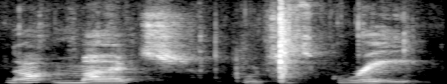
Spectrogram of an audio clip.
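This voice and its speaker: A woman's voice: on the high side, fairly even intonation, takes it slowly, noisy background. A woman doing a casual astrology and tarot reading for her viewers, chatty and slangy, laughing often and acting out reactions, her speech a little muffled by a retainer.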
